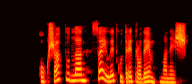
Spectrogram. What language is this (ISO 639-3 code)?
chm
